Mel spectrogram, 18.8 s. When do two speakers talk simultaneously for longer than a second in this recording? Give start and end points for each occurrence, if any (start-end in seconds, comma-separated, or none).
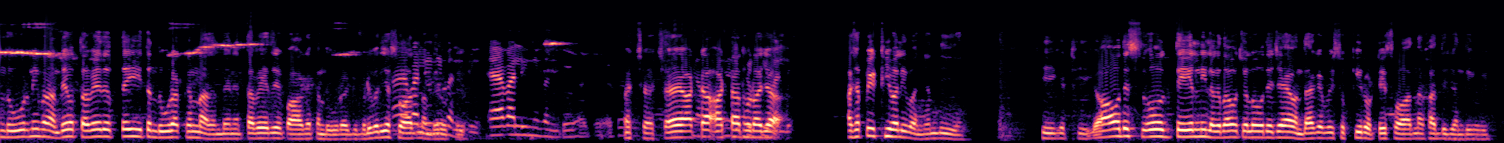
7.9-9.9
